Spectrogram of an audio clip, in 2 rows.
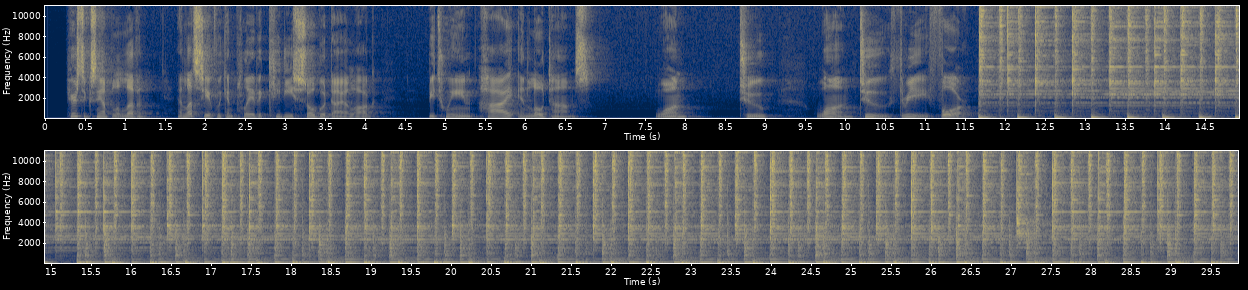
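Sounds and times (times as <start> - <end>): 
drum kit playing West African gahu rhythm: 11.7 - 29.8.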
